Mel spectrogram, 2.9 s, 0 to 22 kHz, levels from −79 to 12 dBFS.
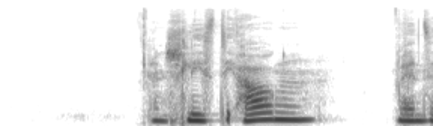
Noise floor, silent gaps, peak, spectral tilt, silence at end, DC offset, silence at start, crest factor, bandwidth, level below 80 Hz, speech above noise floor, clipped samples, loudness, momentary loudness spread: -73 dBFS; none; -4 dBFS; -6.5 dB/octave; 0 s; under 0.1%; 1 s; 18 dB; 14.5 kHz; -62 dBFS; 56 dB; under 0.1%; -19 LUFS; 12 LU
